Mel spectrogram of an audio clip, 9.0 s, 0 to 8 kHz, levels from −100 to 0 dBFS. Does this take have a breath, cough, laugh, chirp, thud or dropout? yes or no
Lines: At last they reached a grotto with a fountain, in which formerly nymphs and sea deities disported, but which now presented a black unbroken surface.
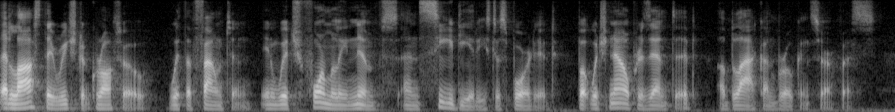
no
